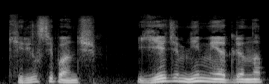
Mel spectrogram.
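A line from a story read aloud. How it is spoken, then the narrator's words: Near-whisper into ear. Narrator (Russian): почти шепотом сообщил ему адмирал на ухо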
